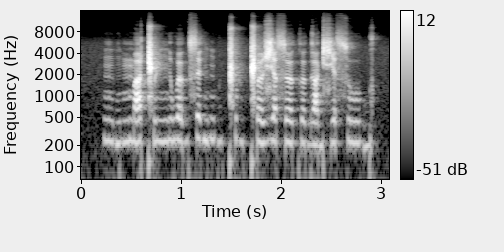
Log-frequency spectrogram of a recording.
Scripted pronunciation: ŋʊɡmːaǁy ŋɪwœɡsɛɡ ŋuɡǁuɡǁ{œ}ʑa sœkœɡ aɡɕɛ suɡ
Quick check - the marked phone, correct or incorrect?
correct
